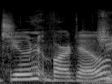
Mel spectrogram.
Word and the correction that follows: Jean Bardot: Jean Bardot. Jean. – Like Jean as in Jean Simmons, spelt with a J? – Yeah, exactly. Like Jean Harlow.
